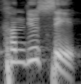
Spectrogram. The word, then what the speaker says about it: conducive: is conducive. 여러분 이거 구분하세요. 이게 conduct가 원래 수행하다잖아. 이게 시행하다. 근데 스펠링 달라. conducive입니다. conductive가 아니라.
